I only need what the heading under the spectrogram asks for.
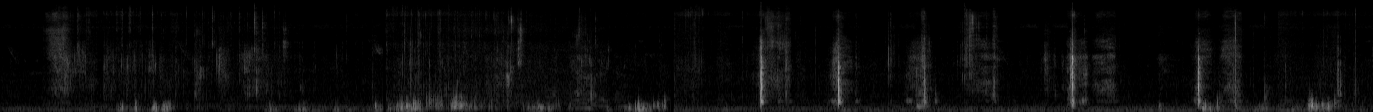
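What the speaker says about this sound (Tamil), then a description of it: "கத்திரிக்காய் வெட்டி தண்ணிக்கு ஓட்டுது" A knife chops through eggplant on a board in short, irregular strokes, close by, with some quiet handling noises in between.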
